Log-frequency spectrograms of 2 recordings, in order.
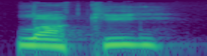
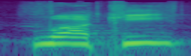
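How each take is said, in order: First: Dropped to a soft near-hush; softer, a quiet admission. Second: Said through a short laugh; a real laugh on the word. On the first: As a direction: let the word fall away, rueful. Admits it was only luck. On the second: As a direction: chuckle the word at yourself. Repeats with a laugh. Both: Real, not acted.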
